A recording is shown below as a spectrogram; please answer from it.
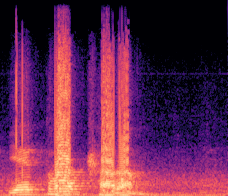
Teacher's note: It should be yetvak sharam. You just jump over the K. You don't pronounce the K. Yetvak sharam.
